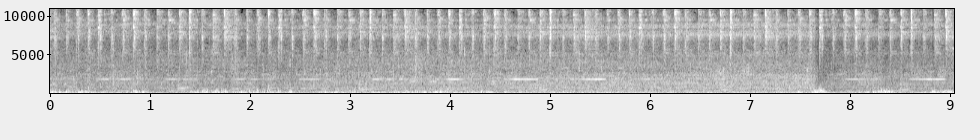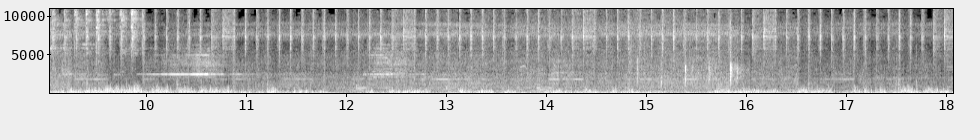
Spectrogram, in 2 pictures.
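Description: Wind buffeting the microphone in gusts, with faint distant voices behind it and a short high beep repeating evenly through the first half.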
